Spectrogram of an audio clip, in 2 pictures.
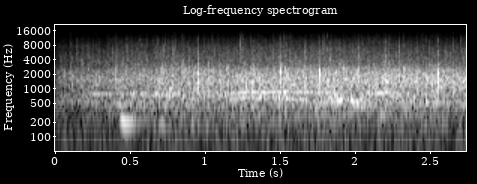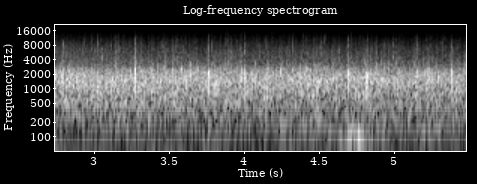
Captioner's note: applause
